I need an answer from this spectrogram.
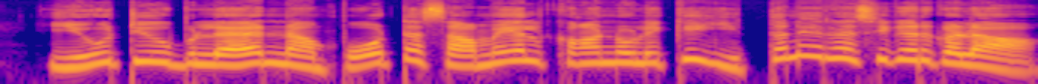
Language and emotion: Tamil, surprised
